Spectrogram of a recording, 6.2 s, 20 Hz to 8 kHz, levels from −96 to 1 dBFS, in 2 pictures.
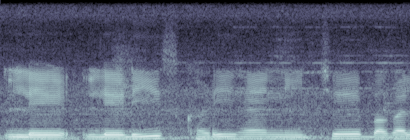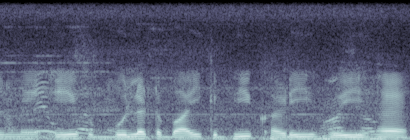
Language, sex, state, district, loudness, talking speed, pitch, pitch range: Hindi, male, Madhya Pradesh, Katni, -16 LUFS, 125 wpm, 115 Hz, 110-120 Hz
